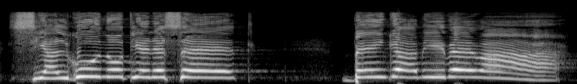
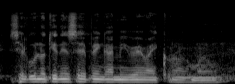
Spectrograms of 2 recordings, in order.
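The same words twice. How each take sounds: First: Loud, high, drawn-out cry to a crowd; voz alzada. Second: Low, quick mumbled reading; apagado, sin alzar la voz. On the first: Acted. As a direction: shout it slowly, every word sustained at full force. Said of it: "y alzó la voz". (grito fuerte, alto y sostenido) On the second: Shown as a demonstration. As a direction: rattle it off low and soft, as if nobody should hear. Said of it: "Jesús no iba a decir eso así". (murmullo bajo y sin fuerza)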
